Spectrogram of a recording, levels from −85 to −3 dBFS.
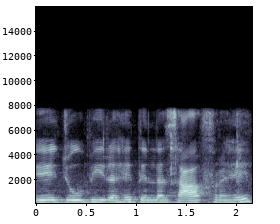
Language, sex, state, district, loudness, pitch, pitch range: Chhattisgarhi, female, Chhattisgarh, Raigarh, -19 LUFS, 180 Hz, 180-185 Hz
